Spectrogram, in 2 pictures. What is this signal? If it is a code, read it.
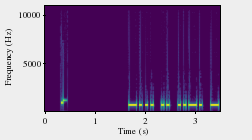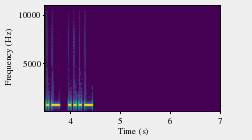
Morse code, heard as a keyed tone, about 22 wpm, 700 Hz. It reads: BIFKV
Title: Code Groups - 5 Letter:Numbers - 22wpm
